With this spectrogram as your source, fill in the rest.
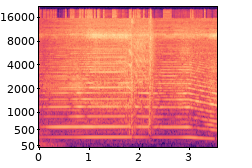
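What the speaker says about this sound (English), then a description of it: "That was the sound of the wire breaking." A wire pulled by servos on a foam dart gun's trigger snaps with a couple of sharp clicks over a steady whirring motor hum, close and fairly loud.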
